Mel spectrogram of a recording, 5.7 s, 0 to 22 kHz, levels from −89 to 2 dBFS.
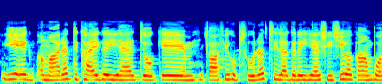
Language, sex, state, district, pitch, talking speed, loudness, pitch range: Hindi, female, Delhi, New Delhi, 215 Hz, 175 wpm, -13 LUFS, 210-235 Hz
